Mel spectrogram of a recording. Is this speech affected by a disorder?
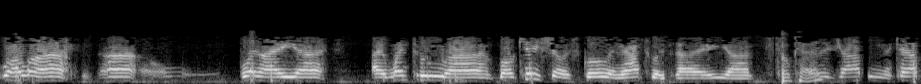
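Yes: cerebral palsy.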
